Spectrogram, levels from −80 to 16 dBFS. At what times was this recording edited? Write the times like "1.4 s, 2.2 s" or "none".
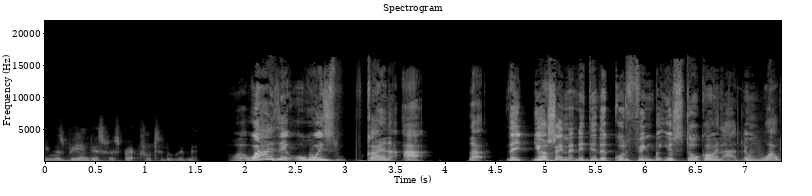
1.6 s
